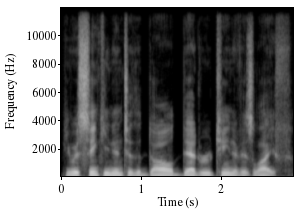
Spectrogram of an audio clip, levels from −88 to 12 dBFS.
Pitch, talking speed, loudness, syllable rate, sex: 110 Hz, 225 wpm, -16 LUFS, 5.3 syllables/s, male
